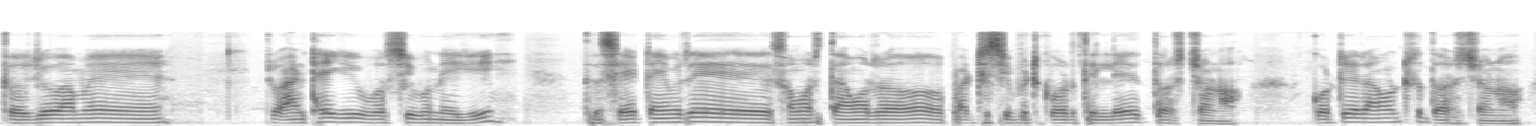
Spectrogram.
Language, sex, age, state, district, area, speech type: Odia, male, 30-45, Odisha, Kalahandi, rural, spontaneous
